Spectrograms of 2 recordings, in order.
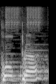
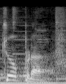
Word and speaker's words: Chopra: তখন আপনি বলবেন কোপরা, তখনই বলা হবে ভুল, কারণ CHOPRA এর উচ্চারণ হবে চোপড়া, অর্থাৎ এখানে CH হয়ে গেল চ।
